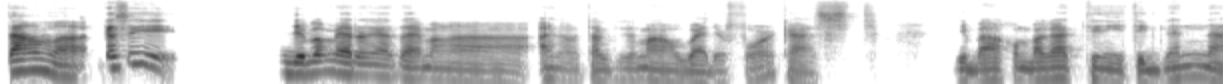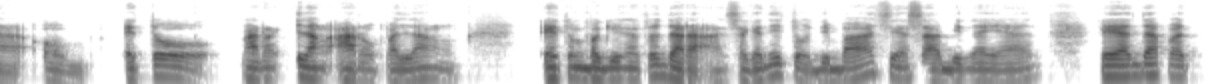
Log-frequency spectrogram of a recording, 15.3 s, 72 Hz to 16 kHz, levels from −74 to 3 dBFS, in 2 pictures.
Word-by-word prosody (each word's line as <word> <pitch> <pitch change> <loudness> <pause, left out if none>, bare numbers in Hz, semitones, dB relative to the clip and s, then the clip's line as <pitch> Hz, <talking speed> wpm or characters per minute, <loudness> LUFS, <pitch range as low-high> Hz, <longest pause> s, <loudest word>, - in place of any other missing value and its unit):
Tama 175 +1 +7
kasi, 270 - +5 0.7
'di 150 -1 +4
ba 155 - +5
meron 140 -4 +4
nga 120 -1 0
tayong 105 -1 0
mga 95 -2 -4 0.4
ano 105 - -2
tawag 90 0 -5
dito 100 0 -12
mga 90 -4 -1
weather 85 0 -4
forecast 75 -1 -5 0.4
'di 100 - -6
ba 95 +2 0
kumbaga 105 +2 0
tinitignan 105 +2 -6
na 80 -7 -2
o 80 -5 -9 0.2
eto 120 -2 -1
parang - - +1
ilang - - +5
araw 95 -1 +4
pa 90 - -1
lang 100 0 -4 0.5
etong 110 +1 +3
bagyo 105 0 0
na 100 - -3
'to 125 - -1
daraan 100 -6 +4
sa - - -3
ganito 130 +7 -3
'di 95 - -4
ba, 100 +7 +2
sinasabi 95 -7 0
na 95 - -2
'yan 95 +2 -5 0.4
kaya 125 0 +8
dapat 125 -3 +2
105 Hz, 155 wpm, -27 LUFS, 95-120 Hz, 0.7 s, kaya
